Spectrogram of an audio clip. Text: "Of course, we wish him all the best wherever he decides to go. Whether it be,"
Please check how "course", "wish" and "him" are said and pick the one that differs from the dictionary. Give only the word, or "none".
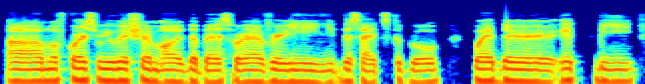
none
